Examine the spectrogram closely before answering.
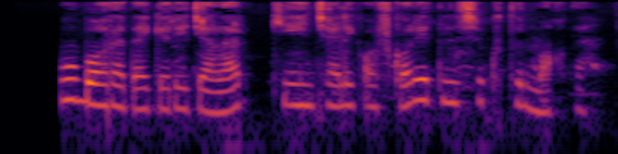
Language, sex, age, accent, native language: Uzbek, female, 25-34, Qoraqalpog'iston, Uzbek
